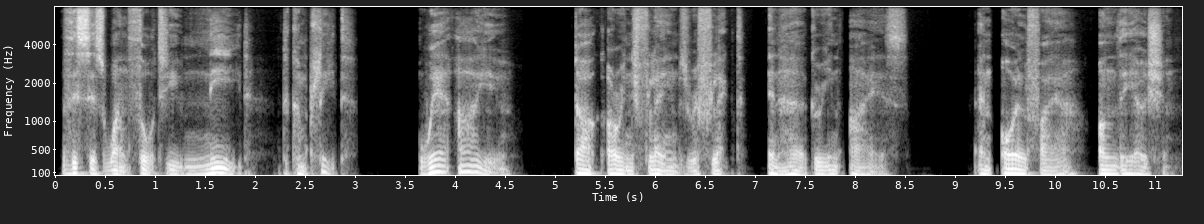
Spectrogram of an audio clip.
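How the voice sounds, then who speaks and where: An actor playing a cryptic, dreamy inner voice of intuition in a video game, theatrical and ominous, with a gravelly hushed rasp and deliberate dramatic pauses. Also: male voice, a bass voice, dry recording, studio quality, full character voice. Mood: mystical, hushed. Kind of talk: theatrical video game narration, second-person poetic musing.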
